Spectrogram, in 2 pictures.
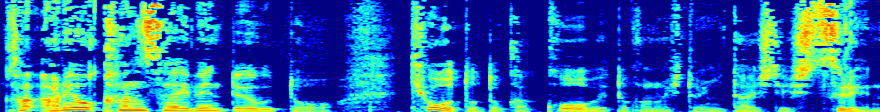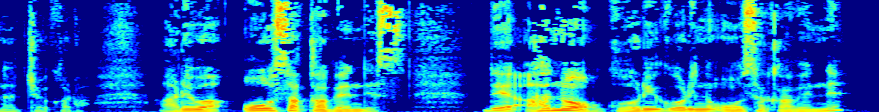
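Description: A man's voice: medium pitch, sing-song, fairly quick, darkish tone, slightly rough. A man hosting a solo podcast, talking reflectively into a microphone with frequent hesitations and self-corrections. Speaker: podcast host. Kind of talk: solo podcast monologue about a book. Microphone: speaking into a microphone.

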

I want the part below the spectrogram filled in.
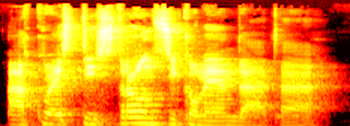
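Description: A man voicing a fierce, battle-hardened male warrior commander who speaks gruffly and curtly. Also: medium pitch, animated, unhurried, pushed and bright. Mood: scornful. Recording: echoey room.

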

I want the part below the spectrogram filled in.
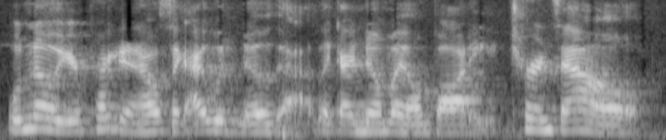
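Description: Woman, 30s, guest on a casual podcast; lively storyteller who acts out dialogue, mid-range voice. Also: medium pitch, fast talker. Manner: animated, acts out quotes, laughs often.

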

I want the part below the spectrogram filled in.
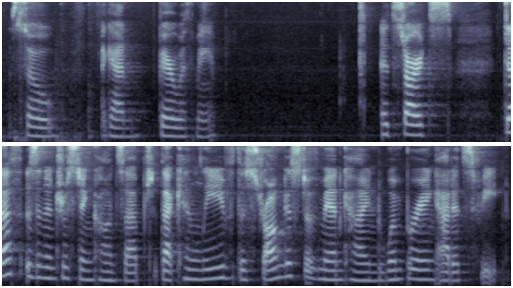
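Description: A woman in her late twenties from Morocco speaks through tears, worn out and emotional. She pauses and restarts often as she works through a personal reflection. At times she reads her own writing aloud. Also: mid-range voice. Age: 20s. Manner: halting and emotional, with frequent restarts. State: tearful and tired.

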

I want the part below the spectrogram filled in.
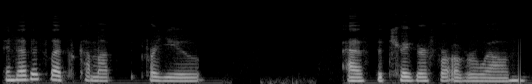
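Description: A woman guiding a breathing meditation as a spiritual coach, in a soothing mystical healer manner with deliberate pauses. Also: lowish voice, fairly even intonation, mellow, dry recording. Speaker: podcast host and spiritual coach. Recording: slightly dull, muffled lo-fi audio.

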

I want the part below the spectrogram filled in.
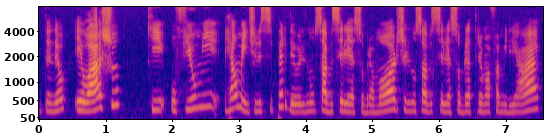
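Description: A woman's voice: on the high side, brisk, dry recording, studio quality. A Brazilian woman co-hosting a podcast in casual film discussion, with an informal, opinionated and emphatic way of talking. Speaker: podcast co-host.

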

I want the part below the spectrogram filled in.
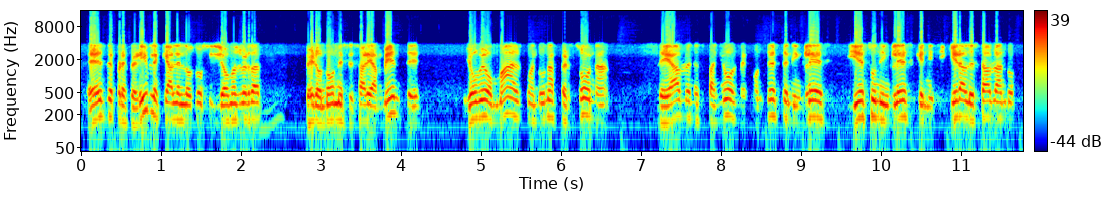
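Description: A man's voice: a little high, fairly even intonation, moderate pace, no echo. A man from Mexico with a Mexican accent, calling in to a radio show and talking earnestly, often ending with a tag question. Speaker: caller. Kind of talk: phone-in call. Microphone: telephone. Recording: dull phone line.

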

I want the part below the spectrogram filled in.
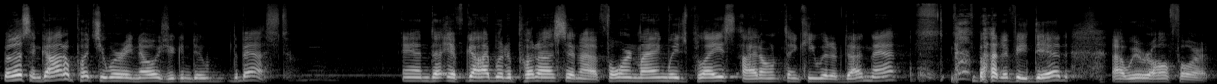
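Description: Emphatic preaching man, fairly high voice. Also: normal speed, darkish tone. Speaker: pastor. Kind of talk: sermon.

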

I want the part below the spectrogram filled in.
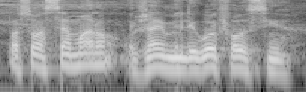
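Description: A man telling a lively anecdote about his acting career, acting out the other people's voices. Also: medium pitch, racing, creaky, slight background noise. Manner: animated storyteller, acts out voices. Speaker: actor telling a story. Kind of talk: casual anecdote.

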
